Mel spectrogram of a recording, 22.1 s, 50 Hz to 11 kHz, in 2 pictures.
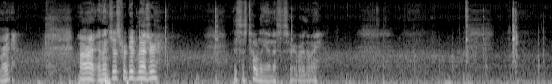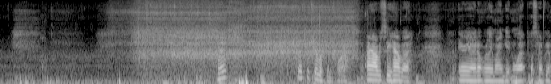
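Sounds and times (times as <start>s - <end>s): hiss of air and water: 13.0s - 18.8s.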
